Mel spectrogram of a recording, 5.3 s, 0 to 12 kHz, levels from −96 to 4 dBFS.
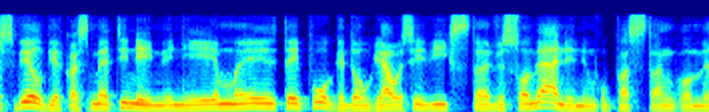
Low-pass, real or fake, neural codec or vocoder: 7.2 kHz; fake; codec, 16 kHz, 0.8 kbps, ZipCodec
